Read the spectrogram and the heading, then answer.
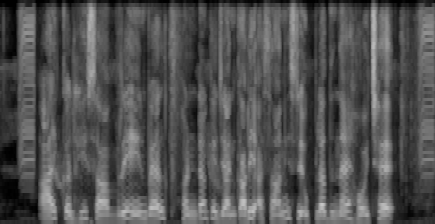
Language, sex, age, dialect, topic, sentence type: Maithili, female, 18-24, Angika, banking, statement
